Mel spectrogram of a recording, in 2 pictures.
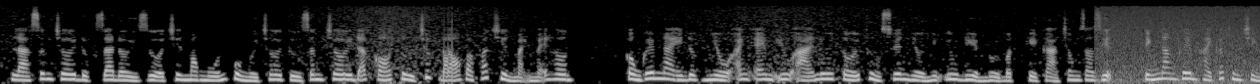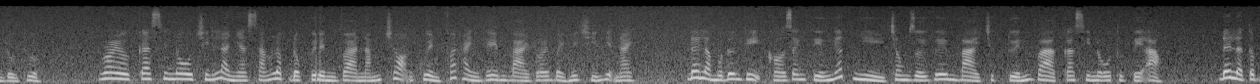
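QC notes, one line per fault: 0.00–10.94 s, overdone noise removal: Noise reduction set far too aggressively pulls individual frequency bands down or out wherever they sit near the room noise, about 14 dB under the speech, so the background drops and breaks up into twinkling specks while quieter speech detail goes with it.
4.44–4.52 s and 15.72–15.80 s, chunks out of order: At each spot a 40 ms block of audio was delivered or written one block late and plays after the block that should follow it, so nothing is missing but the sequence is swapped, giving a brief jumbled stutter with three hard joins.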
